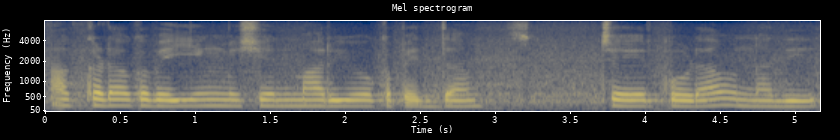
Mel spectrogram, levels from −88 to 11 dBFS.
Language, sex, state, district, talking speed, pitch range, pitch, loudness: Telugu, female, Andhra Pradesh, Annamaya, 115 wpm, 190-200 Hz, 190 Hz, -16 LUFS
